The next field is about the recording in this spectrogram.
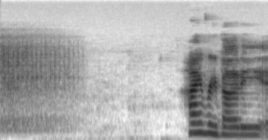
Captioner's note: car motor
